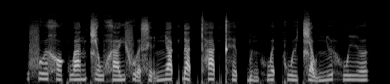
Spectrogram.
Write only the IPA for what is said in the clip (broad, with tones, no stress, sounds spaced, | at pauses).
f u˧ ə̯ x ɔ˨˩ k w a˨˦ n t͡ɕ ə˨˩ w x a˨˦ j f ṵ˧˨ ə̯ s ḭ˧˨ ə̯ ɲ a˦˥ k̚ ɗ a˨˩ t̚ t̪ʰ a˦˥ k̚ t̪ʰ e˨˩ p̚ ɓ ɨ̰˧˨ ŋ h w ə˦˥ t̚ k w ɨ˨˦ t͡ɕ a̰˧˨ w ɲ ɨ˧ h w i˧ ə̯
